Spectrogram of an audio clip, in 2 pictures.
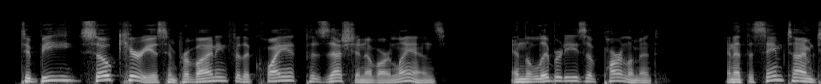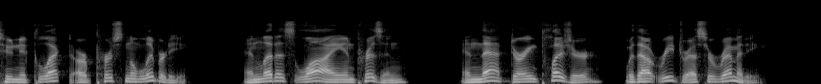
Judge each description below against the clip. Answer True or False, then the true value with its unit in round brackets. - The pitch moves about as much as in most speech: False (6.5 semitones)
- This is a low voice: True (130 Hz)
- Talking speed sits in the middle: True (155 wpm)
